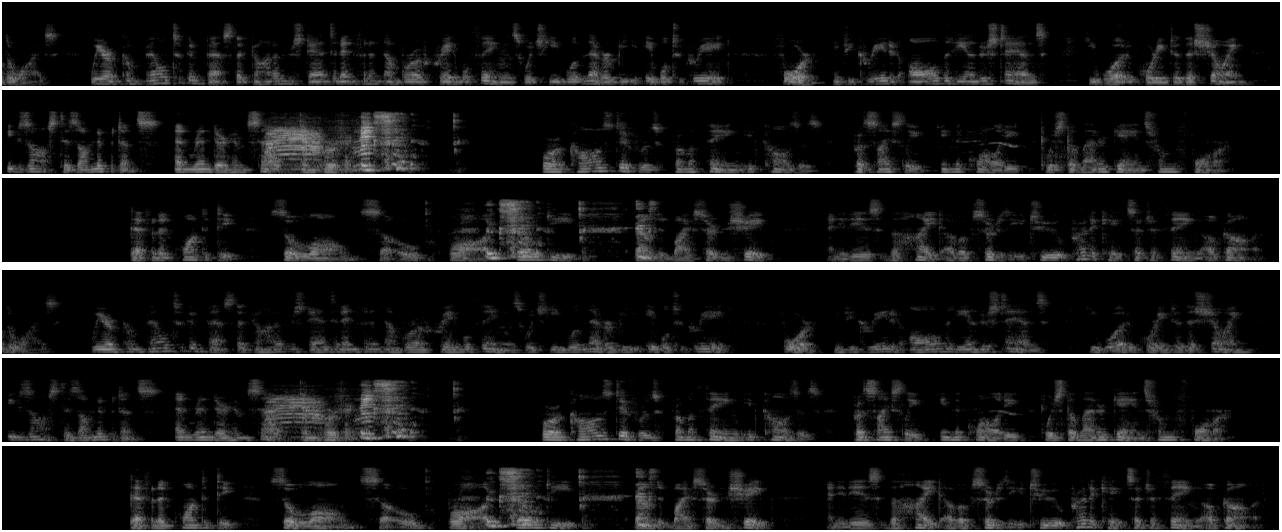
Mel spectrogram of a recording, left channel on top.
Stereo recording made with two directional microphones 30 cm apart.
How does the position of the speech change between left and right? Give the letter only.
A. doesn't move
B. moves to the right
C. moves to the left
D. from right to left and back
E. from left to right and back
B.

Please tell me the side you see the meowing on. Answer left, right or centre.
left.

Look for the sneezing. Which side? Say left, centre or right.
centre.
